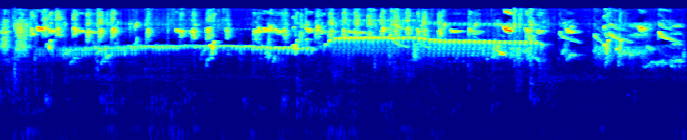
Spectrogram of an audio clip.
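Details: A captive Pallas's rosefinch gives a long, even, buzzy trill that steps up to a higher pitch partway through, with short high chirps scattered around it.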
